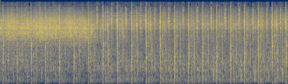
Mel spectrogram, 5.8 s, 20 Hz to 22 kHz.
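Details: Restored 6 hp Fairbanks Morse Model Z stationary engine running on kerosene, driving a buzzsaw cutting firewood: even, steady firing beats three or four a second with crisp exhaust bark; normal, healthy running under load.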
